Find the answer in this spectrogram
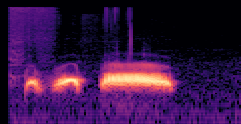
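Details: Spotted dove used as a decoy bird for luring wild doves to a trap, cooing in the 'thổ' voice style: two short rounded notes followed by one long, throbbing, low coo, a single phrase in quiet surroundings.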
